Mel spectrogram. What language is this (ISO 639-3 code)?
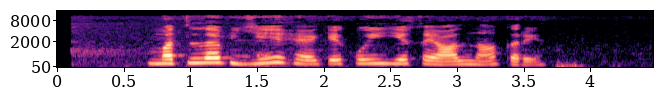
urd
